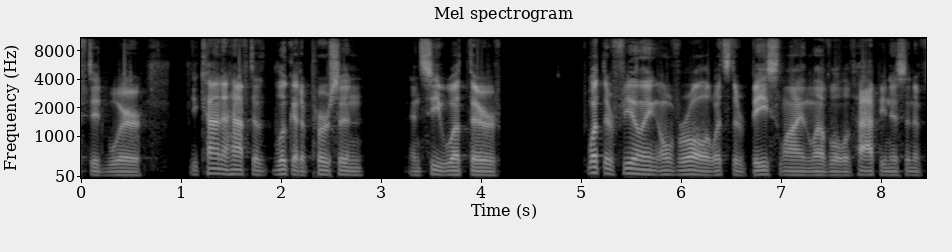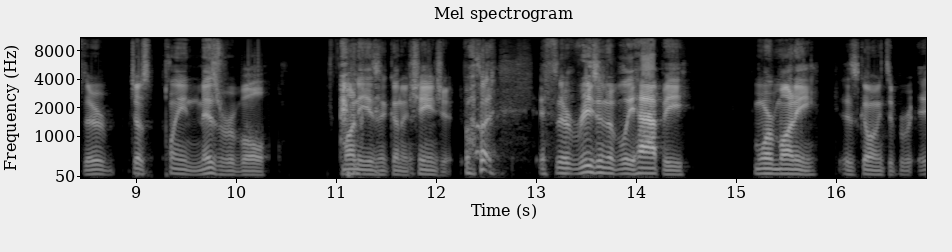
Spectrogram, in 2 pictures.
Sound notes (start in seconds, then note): 11.0 laughs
